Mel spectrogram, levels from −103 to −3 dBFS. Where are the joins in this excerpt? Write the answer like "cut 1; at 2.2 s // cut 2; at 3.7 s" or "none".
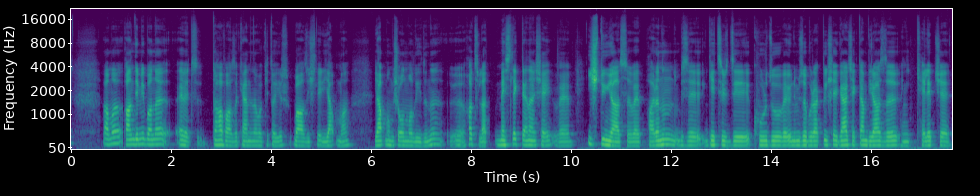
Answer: cut 1; at 8.4 s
